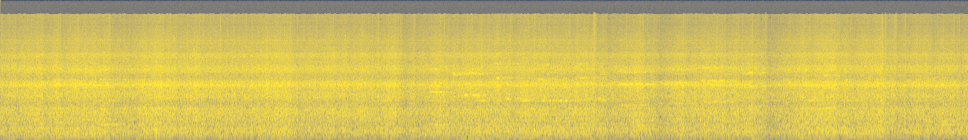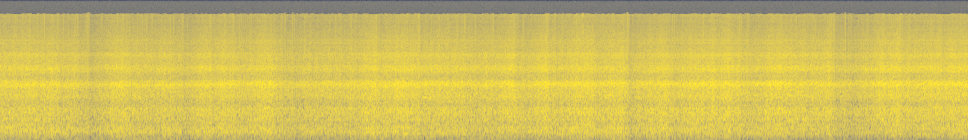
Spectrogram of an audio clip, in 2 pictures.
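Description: Steady tyre and wind noise inside a car driving along a highway.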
